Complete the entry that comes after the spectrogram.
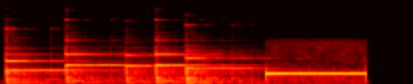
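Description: Electronic telephone tones of an outgoing call to a local journalist: five quick beeps at shifting pitches, then one steady, longer tone that cuts off abruptly. Clear, with no voices.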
